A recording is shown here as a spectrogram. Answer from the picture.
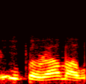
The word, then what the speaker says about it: uparama: So the word uparama, without a long A, the first A is not long, means sensation.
